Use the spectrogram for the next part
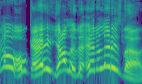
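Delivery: high sarcastic okay; mock okay. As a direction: play along sarcastically. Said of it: "I'm like".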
